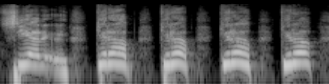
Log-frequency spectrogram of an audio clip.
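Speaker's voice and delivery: high, loud urgent yelling; repeated bursts of high-pitched shouting; retold shout. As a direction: shout it down the phone to wake him. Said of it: "all I could do was shout".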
